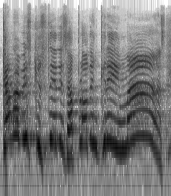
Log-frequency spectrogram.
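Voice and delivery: high, slow pleading devil; high whiny devil, pleading. Pretend. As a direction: beg like a panicked demon.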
